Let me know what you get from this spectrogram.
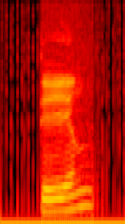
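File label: "ding" second tone, Chinese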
